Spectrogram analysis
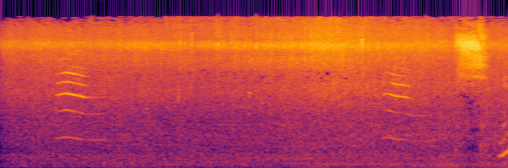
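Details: Cat meowing in cold, rainy weather: two drawn-out, slightly falling meows about four seconds apart, over a steady hiss of rain and a brief scrape near the end.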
